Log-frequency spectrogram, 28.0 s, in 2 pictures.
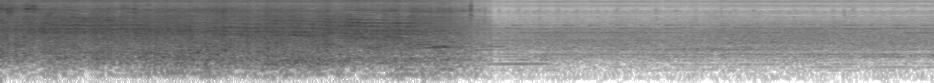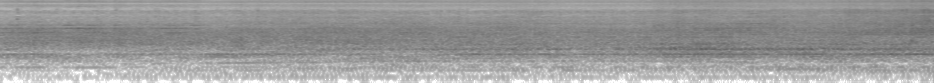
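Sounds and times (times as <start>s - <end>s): train rumbling on tracks: 0.0s - 28.0s.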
